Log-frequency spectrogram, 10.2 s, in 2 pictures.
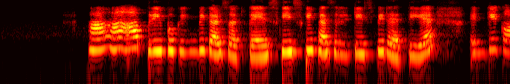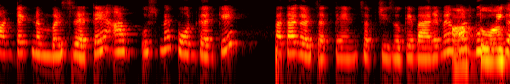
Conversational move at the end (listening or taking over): taking over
